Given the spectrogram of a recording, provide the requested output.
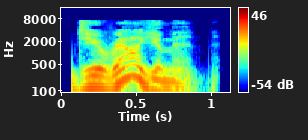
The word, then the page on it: duralumin: British English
